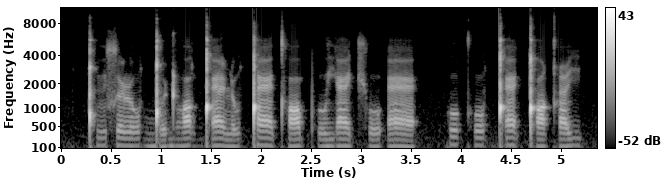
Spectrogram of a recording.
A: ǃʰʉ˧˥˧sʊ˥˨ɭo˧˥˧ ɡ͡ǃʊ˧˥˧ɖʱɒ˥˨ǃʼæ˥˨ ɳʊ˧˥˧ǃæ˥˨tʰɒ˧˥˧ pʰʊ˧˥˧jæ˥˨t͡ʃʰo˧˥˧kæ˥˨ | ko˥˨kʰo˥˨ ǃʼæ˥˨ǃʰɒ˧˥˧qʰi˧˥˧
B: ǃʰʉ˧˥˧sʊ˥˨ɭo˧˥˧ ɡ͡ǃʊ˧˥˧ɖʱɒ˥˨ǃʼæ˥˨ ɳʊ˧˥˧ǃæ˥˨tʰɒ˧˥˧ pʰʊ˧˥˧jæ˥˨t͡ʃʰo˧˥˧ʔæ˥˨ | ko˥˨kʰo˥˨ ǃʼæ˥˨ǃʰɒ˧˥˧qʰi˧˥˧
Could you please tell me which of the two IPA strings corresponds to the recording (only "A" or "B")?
B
